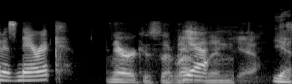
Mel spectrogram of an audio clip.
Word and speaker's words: Narek: Narek is the Romulan.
